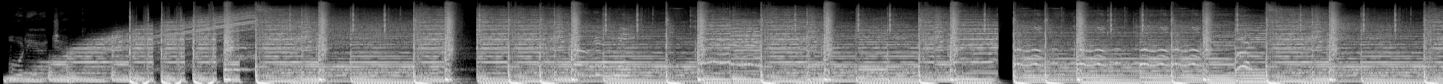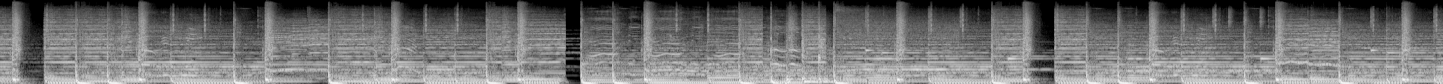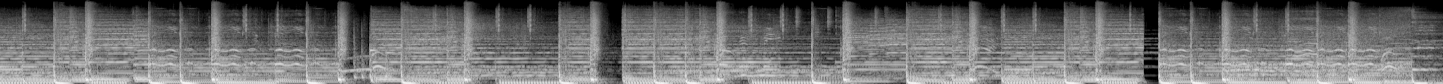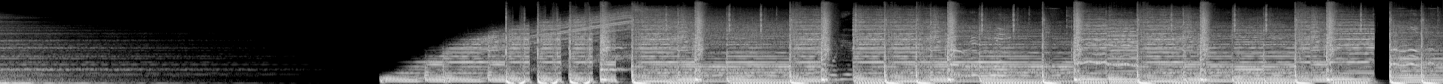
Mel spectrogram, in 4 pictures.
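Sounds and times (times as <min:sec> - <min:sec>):
hip hop music: 0:00.0 - 0:44.1, 0:47.7 - 0:57.7.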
